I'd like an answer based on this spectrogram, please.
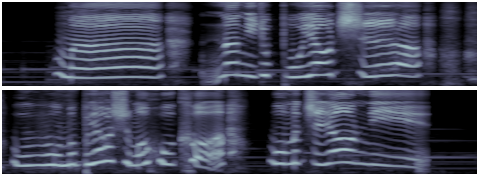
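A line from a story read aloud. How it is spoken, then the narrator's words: Crying. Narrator (Chinese): 我哭着 … 说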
